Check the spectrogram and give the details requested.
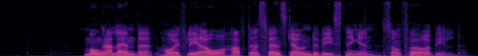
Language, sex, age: Swedish, male, 51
